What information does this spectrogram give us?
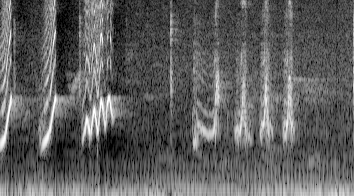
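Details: White-rumped shama training song to provoke rivals: three fast upward-sweeping whistles, then a pause and a series of short, rough chattering notes over a low background drone.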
